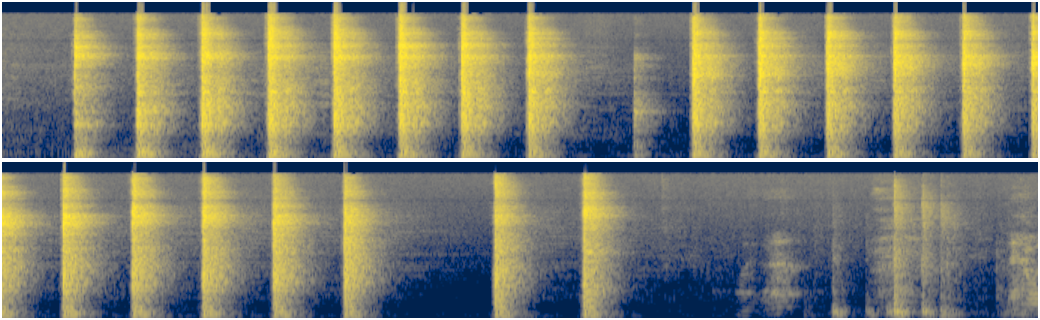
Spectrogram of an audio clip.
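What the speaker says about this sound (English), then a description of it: "we have our hammer, and what we need to do then is just bang the nail in" A hammer drives a nail into a wooden weather vane in steady, sharp, loud knocks, roughly two dozen blows in quick rhythm with a brief pause midway, then a few softer sounds at the end.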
